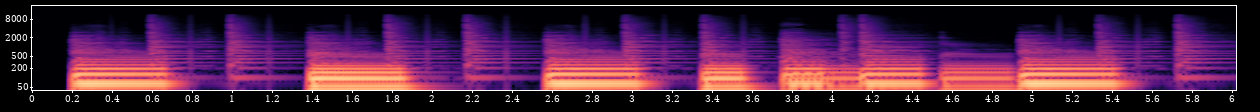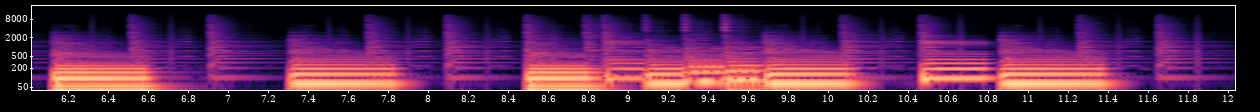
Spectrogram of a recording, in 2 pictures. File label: psr9000 mazurka, midi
